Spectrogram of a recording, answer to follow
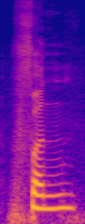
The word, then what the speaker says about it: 分: Okay, and the pronunciation for the minute would be 分, 分, 分.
